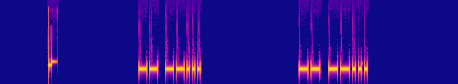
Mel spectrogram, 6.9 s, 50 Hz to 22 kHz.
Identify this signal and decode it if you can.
Morse code, heard as a keyed tone, about 28 wpm, 700 Hz. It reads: M7 M7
